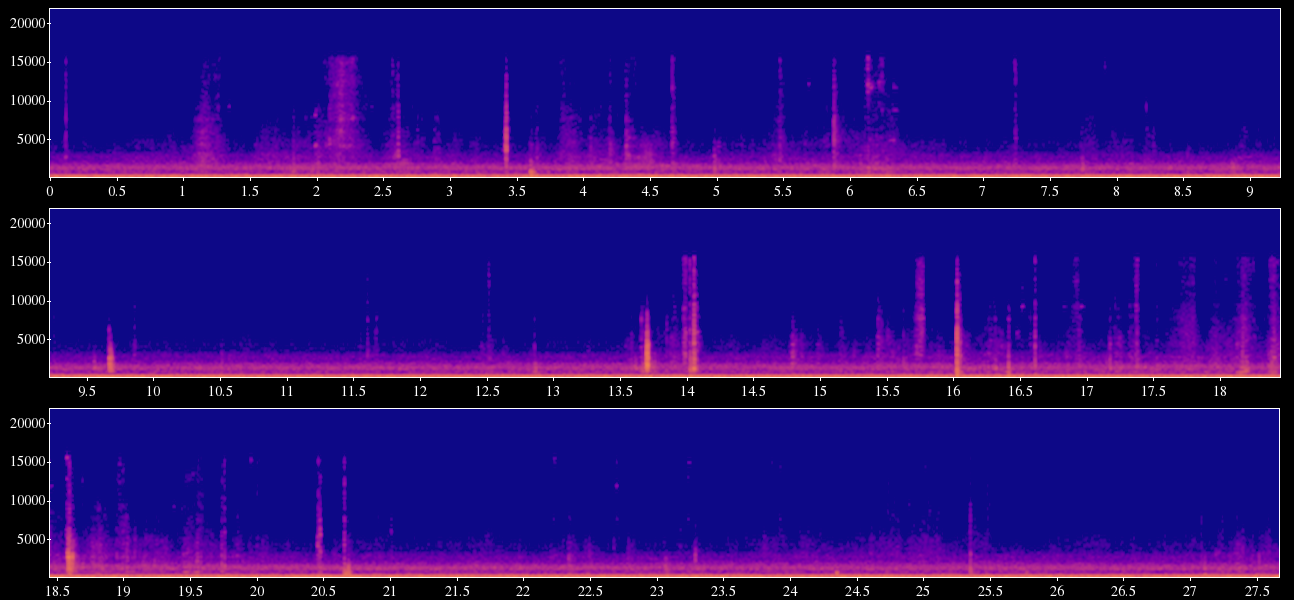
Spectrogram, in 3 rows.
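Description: Steady low rumble inside the passenger cabin of an N700S Shinkansen Green car, with a few faint clicks from a magazine's pages being handled.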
